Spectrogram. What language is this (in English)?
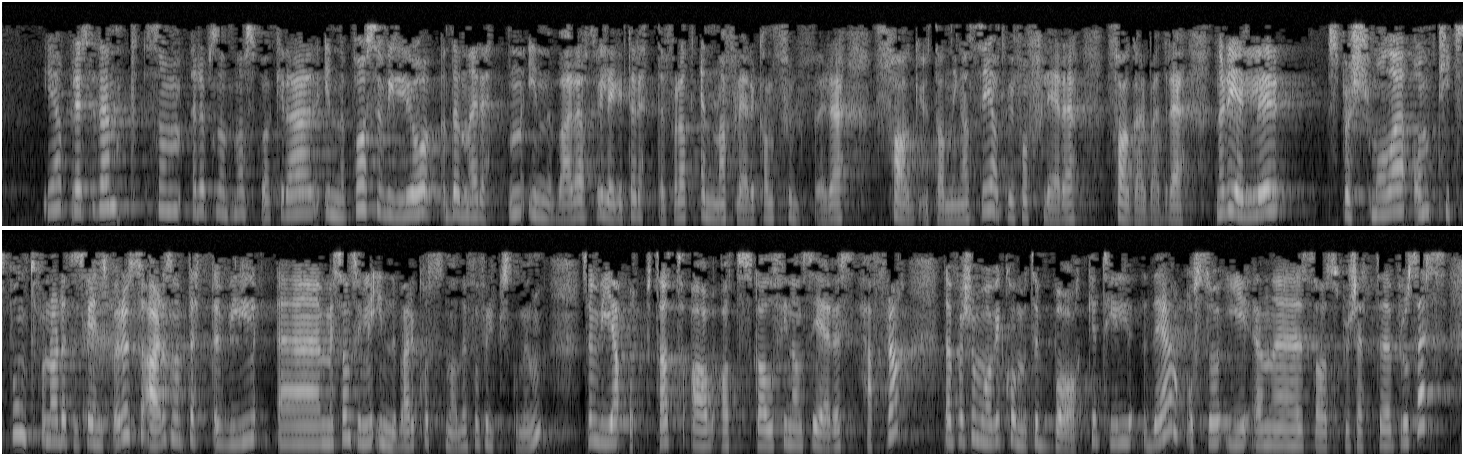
Norwegian Bokmål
